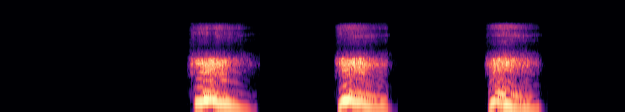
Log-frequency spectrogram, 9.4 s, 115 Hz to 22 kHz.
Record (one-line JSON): {"exhalation_length": "9.4 s", "exhalation_amplitude": 26902, "exhalation_signal_mean_std_ratio": 0.39, "survey_phase": "beta (2021-08-13 to 2022-03-07)", "age": "65+", "gender": "Female", "wearing_mask": "No", "symptom_cough_any": true, "symptom_runny_or_blocked_nose": true, "smoker_status": "Never smoked", "respiratory_condition_asthma": false, "respiratory_condition_other": false, "recruitment_source": "REACT", "submission_delay": "2 days", "covid_test_result": "Negative", "covid_test_method": "RT-qPCR", "influenza_a_test_result": "Negative", "influenza_b_test_result": "Negative"}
